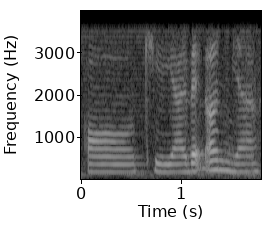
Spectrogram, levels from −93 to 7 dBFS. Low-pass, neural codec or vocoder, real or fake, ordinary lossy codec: 3.6 kHz; none; real; none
